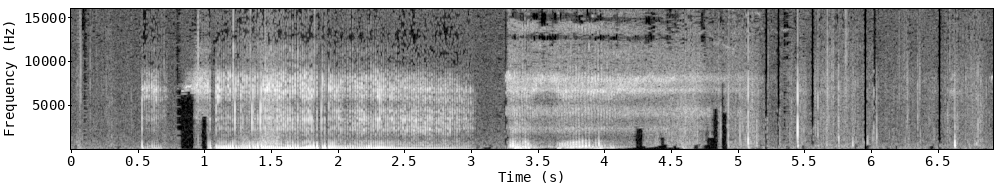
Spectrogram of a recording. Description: Cavalier king charles napping and snoring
